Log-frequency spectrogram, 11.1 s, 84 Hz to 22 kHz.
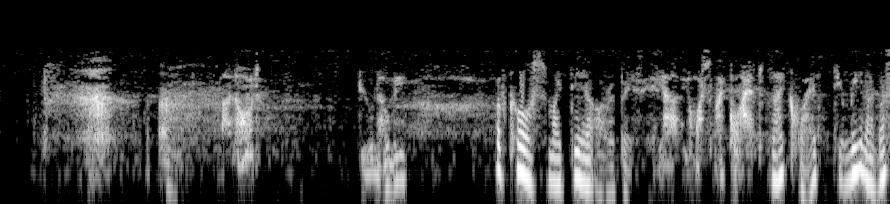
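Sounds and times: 
wounded man's raspy wheezing breath: 0.6 - 2.9
speech: 4.8 - 5.2, 6.2 - 11.1.

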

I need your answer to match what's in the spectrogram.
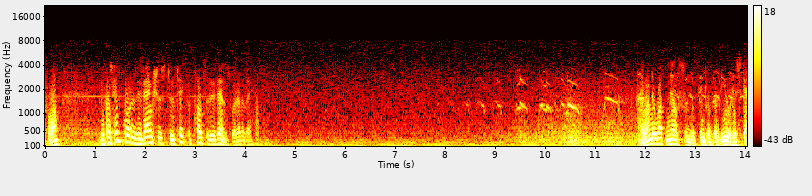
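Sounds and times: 
steady low rumble: 0.0 - 13.5
speech: 0.1 - 0.5, 1.1 - 4.4, 12.0 - 14.0
seagulls calling on the column in Trafalgar Square: 7.9 - 14.0.

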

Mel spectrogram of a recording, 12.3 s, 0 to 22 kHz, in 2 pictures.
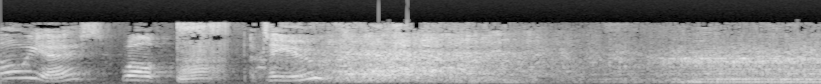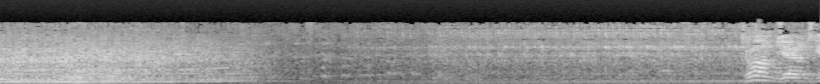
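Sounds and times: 
speech: 0.2 - 3.7, 11.8 - 12.2
laughter: 2.0 - 5.0, 8.1 - 9.9
temperamental vehicle engine idling roughly and revving: 4.5 - 12.2.

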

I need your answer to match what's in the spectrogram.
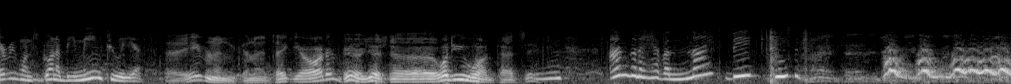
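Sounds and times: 
speech: 0.0 - 10.0
dog barking and yelping while chasing a calf: 8.8 - 10.0.

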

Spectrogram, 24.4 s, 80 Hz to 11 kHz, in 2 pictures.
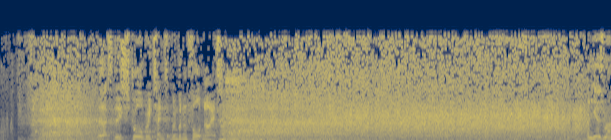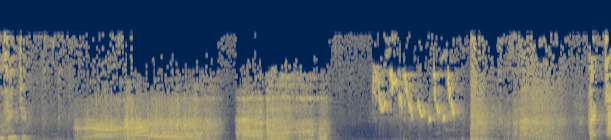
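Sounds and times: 
laughter: 0.4 - 2.4, 4.3 - 11.7, 22.2 - 24.3
speech: 2.0 - 5.9, 11.7 - 13.0
lion roaring: 13.7 - 18.9
bright bird-like chirps and tweets: 19.6 - 21.5.

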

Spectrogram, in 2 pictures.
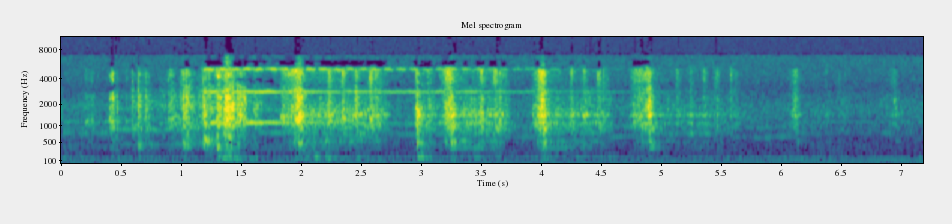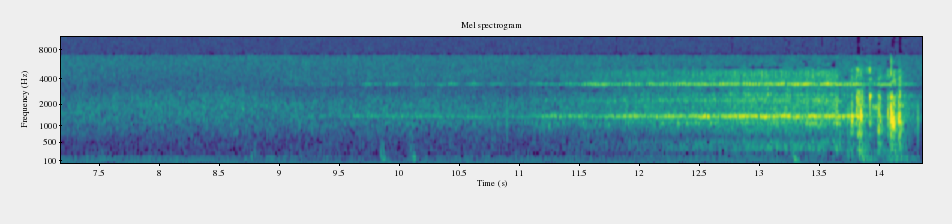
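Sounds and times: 
rotary phone being dialed in a phone booth: 0.4 - 6.2
electronic telephone ring tone on the line: 0.7 - 5.6, 9.3 - 14.3.

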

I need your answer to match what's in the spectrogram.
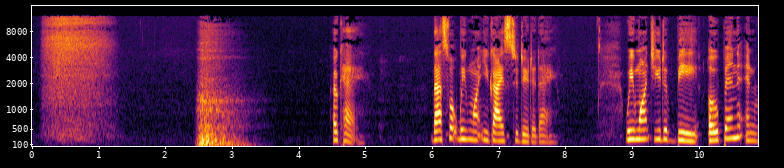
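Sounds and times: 
deep breath in and out: 0.1 - 1.4, 2.4 - 3.6
speech: 4.5 - 5.0, 6.0 - 8.0, 8.9 - 10.8.

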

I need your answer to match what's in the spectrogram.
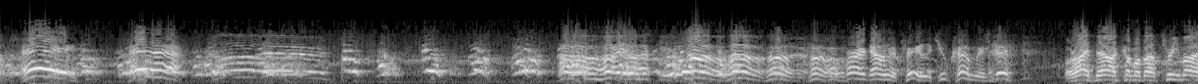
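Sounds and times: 
husky sled dogs whining: 0.0 - 9.5
husky sled dogs barking and yelping: 0.0 - 10.6
speech: 0.2 - 1.5, 8.6 - 11.9
laughter: 5.6 - 10.6.

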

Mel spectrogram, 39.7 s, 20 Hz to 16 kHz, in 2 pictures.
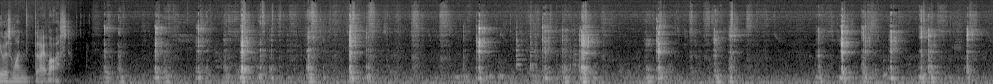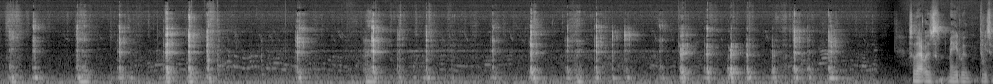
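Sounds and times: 
speech: 0.0 - 1.4, 2.0 - 5.6, 38.1 - 39.7
pigs grunting and oinking: 2.0 - 7.6, 9.2 - 12.1, 12.8 - 14.9, 16.3 - 24.2, 25.6 - 36.8.

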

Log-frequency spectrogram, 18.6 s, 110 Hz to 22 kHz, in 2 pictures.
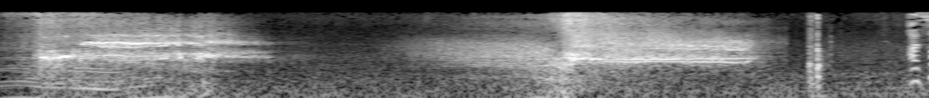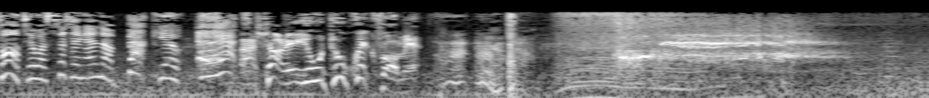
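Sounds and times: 
car tires squealing: 0.0 - 3.1, 4.1 - 8.0, 13.6 - 18.5
fast car engine roaring off: 0.0 - 18.5
speech: 0.4 - 0.7, 9.2 - 14.4.

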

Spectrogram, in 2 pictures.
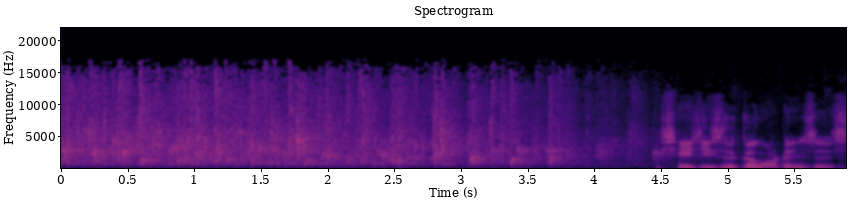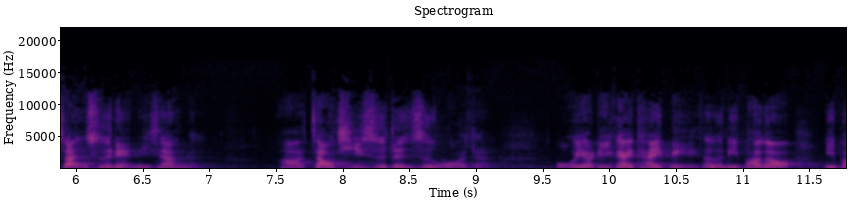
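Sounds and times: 
room full of people applauding: 0.0 - 4.6
speech: 4.5 - 11.7.

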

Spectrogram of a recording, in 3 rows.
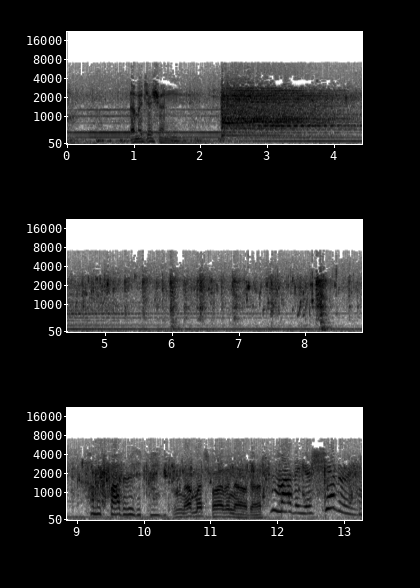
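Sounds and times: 
steady low drone: 0.0 - 9.5
speech: 1.0 - 2.6, 9.2 - 13.2
water lapping against a sailboat on the Nile: 3.4 - 13.2.

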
